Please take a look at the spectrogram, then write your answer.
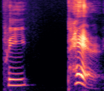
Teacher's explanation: P는 입을 닫았다가 공기가 팍 터져 나가거든요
